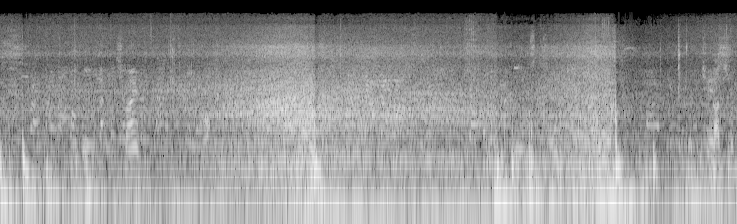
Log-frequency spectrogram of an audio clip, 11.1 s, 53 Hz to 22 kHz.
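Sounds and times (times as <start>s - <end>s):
low traffic rumble: 0.0s - 11.0s
motor vehicle passing: 0.0s - 11.0s.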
